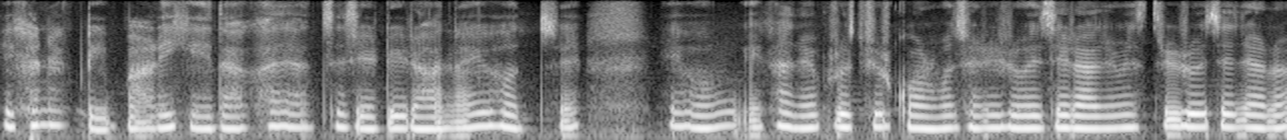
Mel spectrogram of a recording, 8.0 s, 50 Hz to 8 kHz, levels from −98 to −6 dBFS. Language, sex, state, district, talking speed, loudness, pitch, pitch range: Bengali, female, West Bengal, Malda, 125 wpm, -15 LUFS, 230 Hz, 220-245 Hz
